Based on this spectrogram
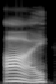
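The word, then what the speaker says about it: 愛: If you look at the Japanese orthographic tradition, the kanji for love, which is pronounced "ai", requires exactly 13 brush strokes to write.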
